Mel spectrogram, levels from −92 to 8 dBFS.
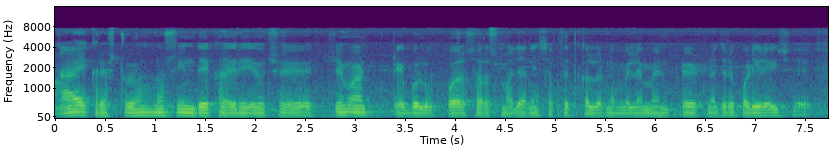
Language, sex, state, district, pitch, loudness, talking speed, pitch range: Gujarati, male, Gujarat, Valsad, 95 Hz, -18 LUFS, 170 wpm, 95-100 Hz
